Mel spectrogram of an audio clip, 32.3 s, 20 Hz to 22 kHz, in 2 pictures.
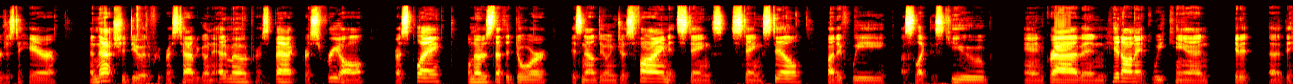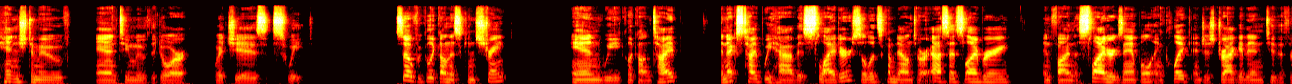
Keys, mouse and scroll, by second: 0.1 scroll down 1, 0.6 middle click, 1.7 Tab, 2.0 scroll down 1, 2.9 click, 3.8 click, 4.7 click, 5.5 middle click, 6.3 scroll down 1, 6.6 middle click, 8.6 middle click, 10.3 click, 10.6 middle click, 11.5 g, 17.5 shift+middle click, 18.4 g, 20.6 shift+middle click, 20.9 click, 21.5 click, 22.1 click, 23.8 click, 27.7 click, 30.6 click.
